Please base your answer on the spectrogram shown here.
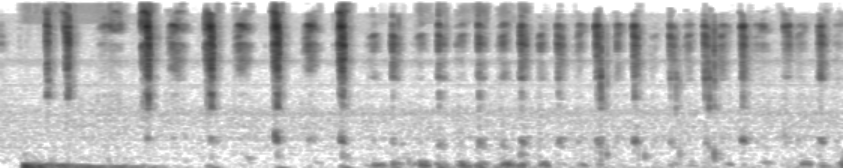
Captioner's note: snip snip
